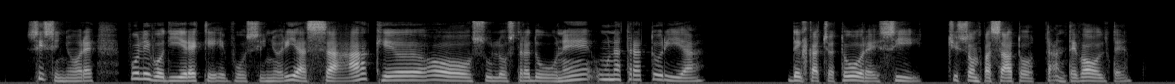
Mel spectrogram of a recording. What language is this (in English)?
Italian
